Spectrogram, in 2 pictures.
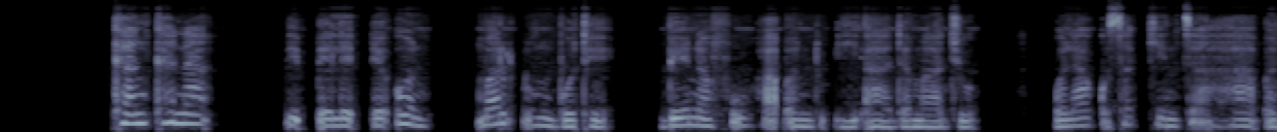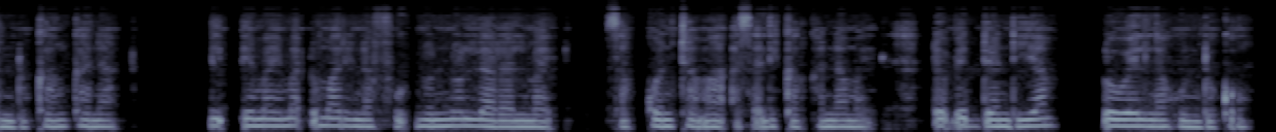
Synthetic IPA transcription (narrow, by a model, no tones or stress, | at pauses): kaŋkana | ɓiɓːɛlɛɗːɛʔɔn | maɾɗumbɔtʰɛ | bɛnafuha̰ɓa̰nduʔiʔadamad͡ʒɔ | walakɔsakːinta̰haɓandukaŋkana | ɓiɓːɛmajmaɗːumaɾinafṵnɔnːɔlːaɾalmaj | sakːɔntamaʔasa̰likaŋkanamajɗɔɓɛdːandijam | ɗɔwɛlnahundukɔ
